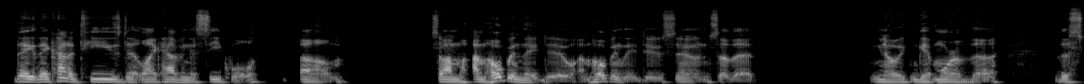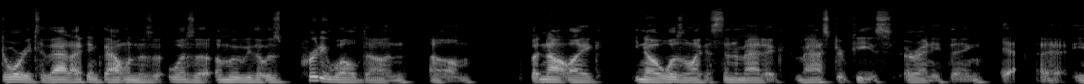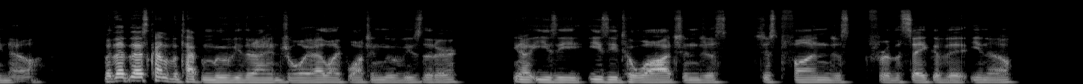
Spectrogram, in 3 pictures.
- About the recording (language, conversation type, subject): English, unstructured, Which movie this year surprised you the most, and what about it caught you off guard?
- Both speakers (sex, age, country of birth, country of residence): male, 35-39, United States, United States; male, 35-39, United States, United States
- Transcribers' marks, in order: none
